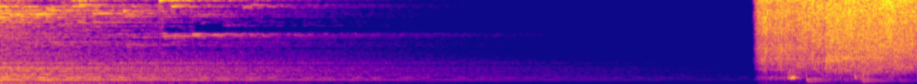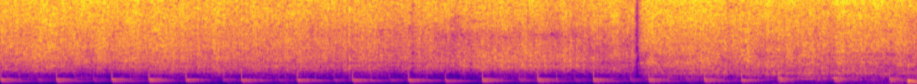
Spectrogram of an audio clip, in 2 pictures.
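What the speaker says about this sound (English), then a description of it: "We are gonna fry our pork chops, and we do want it to get a nice golden brown." Pork chops fry in hot olive oil. After a quiet fading opening the sizzle starts loudly and holds a steady, close crackle, with pops and spatters running through to the end and no voices.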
